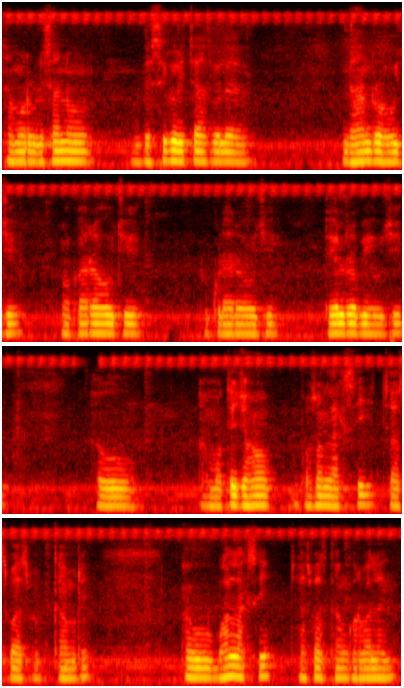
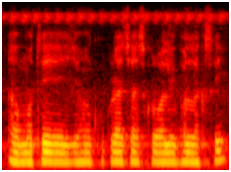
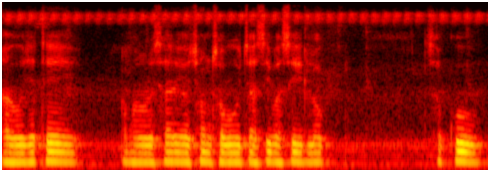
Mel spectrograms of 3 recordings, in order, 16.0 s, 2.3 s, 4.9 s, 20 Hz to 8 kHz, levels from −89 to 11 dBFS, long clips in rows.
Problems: none marked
